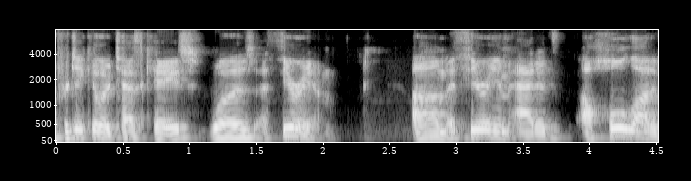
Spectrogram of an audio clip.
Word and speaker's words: Ethereum: Ethereum is the name of the network, yeah, and Ether is the name of the token.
